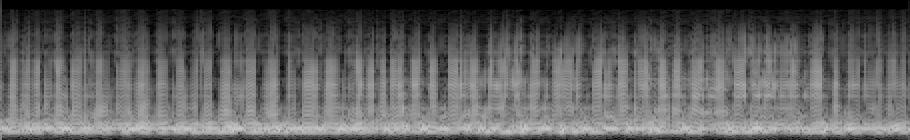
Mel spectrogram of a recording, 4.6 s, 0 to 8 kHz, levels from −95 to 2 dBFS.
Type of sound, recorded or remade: remade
